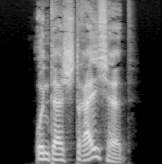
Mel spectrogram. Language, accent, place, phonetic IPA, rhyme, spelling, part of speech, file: German, Germany, Berlin, [ˌʊntɐˈʃtʁaɪ̯çət], -aɪ̯çət, unterstreichet, verb, De-unterstreichet.ogg
- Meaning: second-person plural subjunctive I of unterstreichen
